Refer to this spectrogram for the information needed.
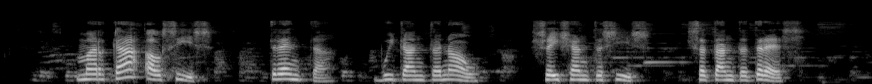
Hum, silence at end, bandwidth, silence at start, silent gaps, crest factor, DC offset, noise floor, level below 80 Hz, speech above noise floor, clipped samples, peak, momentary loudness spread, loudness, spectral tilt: none; 0.7 s; 8.2 kHz; 0.4 s; none; 20 dB; under 0.1%; -52 dBFS; -64 dBFS; 33 dB; under 0.1%; -2 dBFS; 18 LU; -19 LUFS; -4.5 dB/octave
